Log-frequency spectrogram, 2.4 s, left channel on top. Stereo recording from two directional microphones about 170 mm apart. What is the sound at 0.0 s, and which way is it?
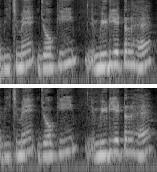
Speech, 45° left (ahead or behind).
